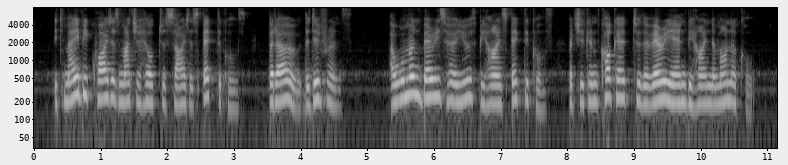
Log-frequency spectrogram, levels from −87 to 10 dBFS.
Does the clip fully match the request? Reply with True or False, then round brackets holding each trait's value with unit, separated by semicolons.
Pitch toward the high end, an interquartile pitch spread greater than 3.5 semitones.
False (200 Hz; 3.2 semitones)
